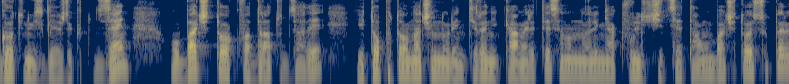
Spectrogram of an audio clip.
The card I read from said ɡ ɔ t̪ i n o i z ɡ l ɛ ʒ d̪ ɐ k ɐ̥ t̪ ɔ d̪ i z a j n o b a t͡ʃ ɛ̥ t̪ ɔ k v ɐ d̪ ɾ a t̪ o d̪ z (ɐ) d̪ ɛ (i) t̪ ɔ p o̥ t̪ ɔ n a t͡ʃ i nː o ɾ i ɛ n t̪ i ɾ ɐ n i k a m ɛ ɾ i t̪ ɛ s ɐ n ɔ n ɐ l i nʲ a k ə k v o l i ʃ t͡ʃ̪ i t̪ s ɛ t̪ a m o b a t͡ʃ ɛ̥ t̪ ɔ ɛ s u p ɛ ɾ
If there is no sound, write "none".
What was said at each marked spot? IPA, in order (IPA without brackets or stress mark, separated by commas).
a, i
